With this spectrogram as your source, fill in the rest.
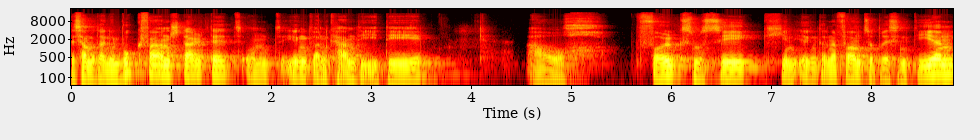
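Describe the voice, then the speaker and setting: A man with a medium pitch talks with vocal fry. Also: ordinary pitch variation. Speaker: composer and musician. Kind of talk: interview.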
